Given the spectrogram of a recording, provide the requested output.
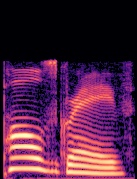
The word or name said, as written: palsgrave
